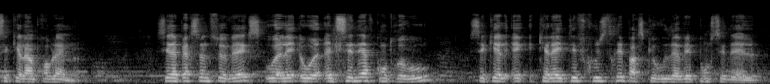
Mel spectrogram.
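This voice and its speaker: Lively rabbi, a man teaching. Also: fairly high pitch. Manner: lively, keeps asking the audience if they follow; acts out dialogue in first person. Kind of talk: Torah class lecture.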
